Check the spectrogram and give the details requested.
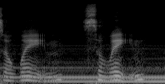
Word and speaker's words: Samhain: The Semaine, approximately pronounced Samhain, okay, is a Gaelic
